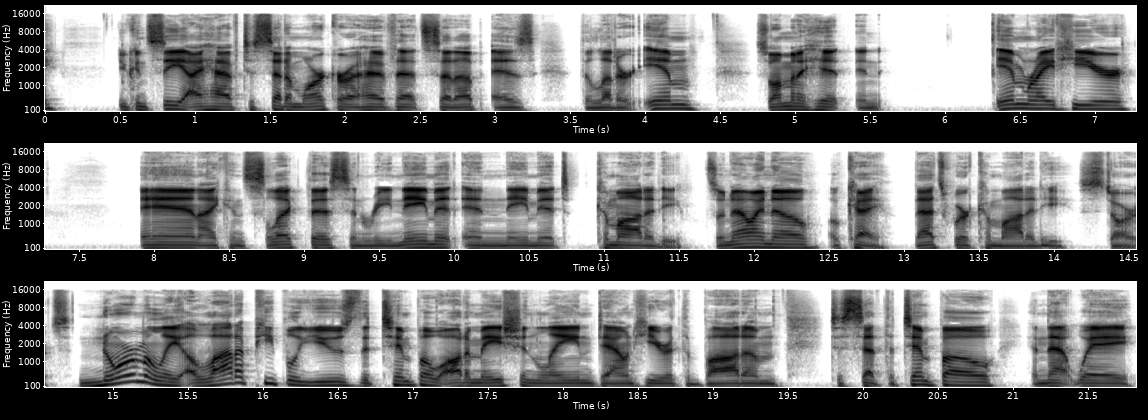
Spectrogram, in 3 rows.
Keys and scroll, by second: 4.1 super+k, 6.4 m, 9.1 super+r, 10.8 Return, 12.0 -, 12.3 -.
